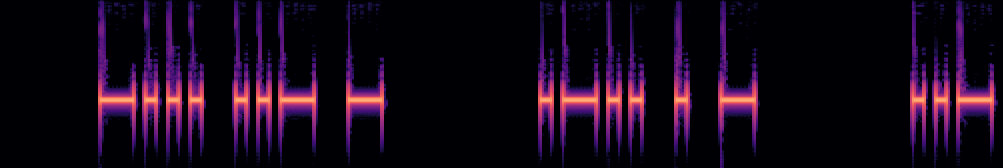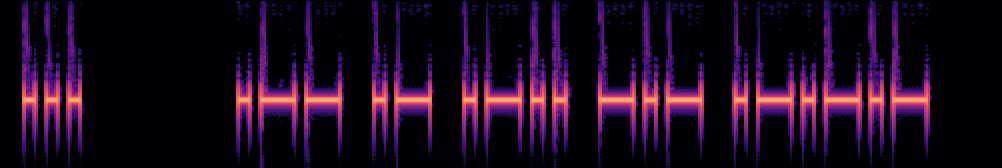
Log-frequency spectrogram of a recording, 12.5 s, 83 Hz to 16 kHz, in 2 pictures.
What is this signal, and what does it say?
Morse code, heard as a keyed tone, about 17 wpm, 700 Hz. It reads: BUT LET US WALK.
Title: 2x Word-Spacing - Sentences from Top 300 Words - 17wpm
